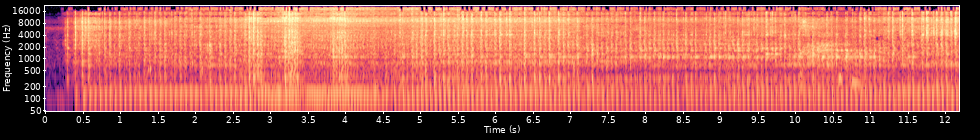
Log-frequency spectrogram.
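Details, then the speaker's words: Honda XR100 or Yamaha TTR90 pit bike, first start with a CR7 spark plug: fast, loud metallic clatter over uneven running, blamed on the timing chain, possibly chipping the cylinder; source uncertain. "That sounds tasty. That's the timing chain."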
